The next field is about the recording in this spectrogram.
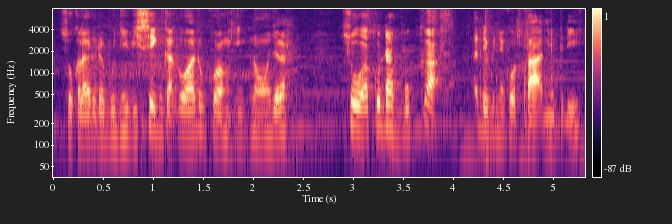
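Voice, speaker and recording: A man's voice: a little high, fast, soft background music. A Malaysian man in his thirties giving casual, slangy unboxing commentary, recorded outdoors at a table mic. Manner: informal, slangy Malay mixed with English words. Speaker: toy review vlogger. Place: outdoor garden patio of a house. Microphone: camera-style shotgun mic on small tripod at the table.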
